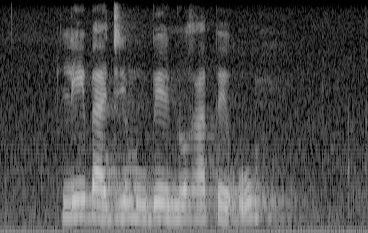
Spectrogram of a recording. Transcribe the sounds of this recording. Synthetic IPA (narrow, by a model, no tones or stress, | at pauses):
lɪbadimʊbenʊrapʼɛʔʊ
